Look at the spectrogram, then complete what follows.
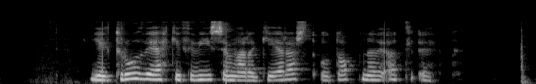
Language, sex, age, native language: Icelandic, female, 40-49, Icelandic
